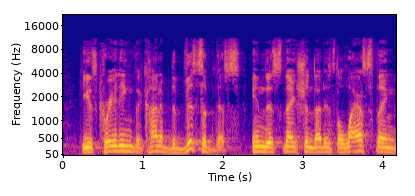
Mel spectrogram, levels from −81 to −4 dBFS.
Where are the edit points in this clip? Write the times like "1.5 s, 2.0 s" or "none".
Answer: 2.3 s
